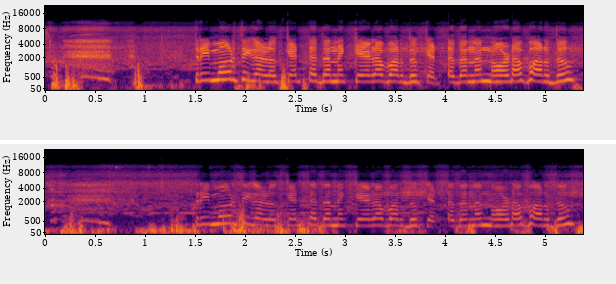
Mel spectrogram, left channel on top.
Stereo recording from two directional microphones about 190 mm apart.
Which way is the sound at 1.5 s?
10° left (ahead or behind).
